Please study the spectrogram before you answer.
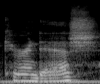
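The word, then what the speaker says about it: Caran d'Ache: nice set of uh gouache dry paint from karen dash is how you say that and i thought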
